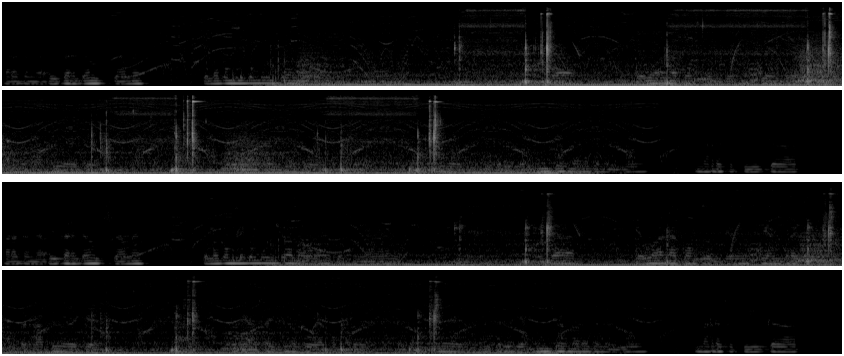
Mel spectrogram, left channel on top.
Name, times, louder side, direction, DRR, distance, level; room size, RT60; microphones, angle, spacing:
voice 1, 0.0-4.1 4.4-4.9 5.3-5.9 6.3-14.9 15.3-16.3, right 1 dB, 55° right, 0.9 m, -55 dB
sound 1, 0.7-15.4, left 5 dB, 25° left, 0.6 m, -60 dB
sound 2, 2.5-14.4, left 8 dB, 85° left, 0.4 m, -45 dB
3.1 x 2.8 x 4.1 m
head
